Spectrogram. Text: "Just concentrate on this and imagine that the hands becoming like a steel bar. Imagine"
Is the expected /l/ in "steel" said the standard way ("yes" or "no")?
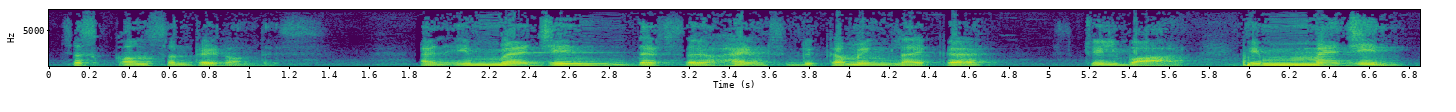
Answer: yes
